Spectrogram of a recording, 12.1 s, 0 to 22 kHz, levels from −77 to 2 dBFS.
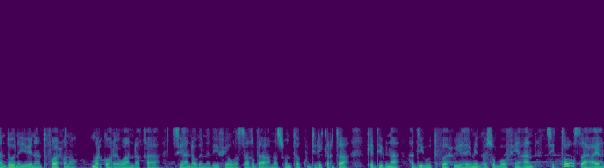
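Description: Throughout the speech there's a rough, hissy, underwater smear, likely Nellymoser compression starving weak bands and filling them with noise. At 6.24 s and 7.35 s there's pre-echo: block-spread quantisation noise leaks a brief hiss just before sharp attacks, softening them.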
